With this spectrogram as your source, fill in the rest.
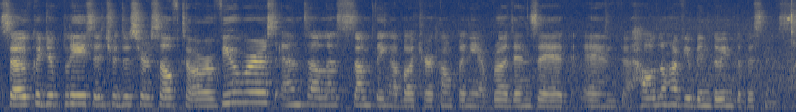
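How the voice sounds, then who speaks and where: A woman's voice: a little high, steady tone, brisk, few pauses, background noise. Chatty young woman hosting an interview. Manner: chatty and upbeat, with filler "like". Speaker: YouTube channel host. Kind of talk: friendly interview. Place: small office room, seated at a table.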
